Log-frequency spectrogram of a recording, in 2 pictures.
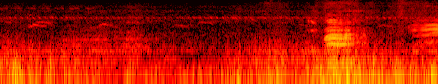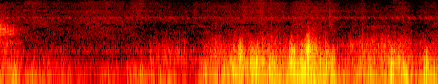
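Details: Cattle calling: low, muffled moos, a brief one mid-clip and a longer, louder one near the end, over constant rustling and rumbling background noise outdoors.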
